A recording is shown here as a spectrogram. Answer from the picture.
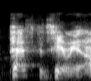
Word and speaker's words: pescetarian: still eating see full it's called Presbyterian make sure I'm saying it right pescetarian okay I said I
